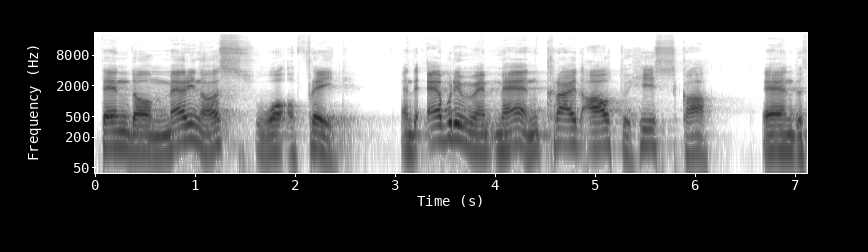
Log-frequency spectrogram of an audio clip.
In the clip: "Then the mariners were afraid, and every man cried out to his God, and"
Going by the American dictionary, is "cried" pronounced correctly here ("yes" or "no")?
yes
